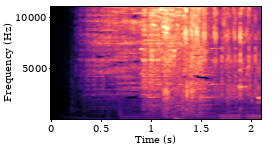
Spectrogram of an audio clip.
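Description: Logo-intro sound effect: a swell rising out of silence to a loud, bright crash with a low hit about a second in, then settling into a held musical chord.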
